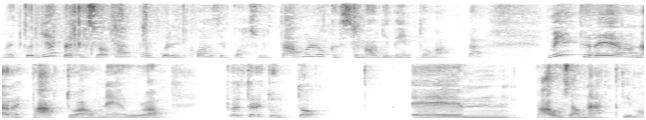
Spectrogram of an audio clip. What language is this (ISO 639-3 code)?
ita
